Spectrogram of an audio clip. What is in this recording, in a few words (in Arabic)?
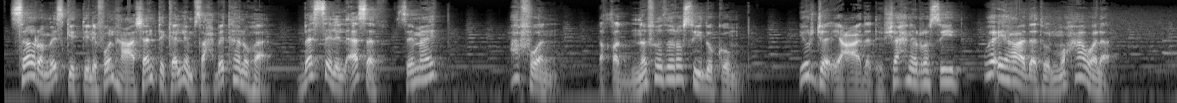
اعلان; اتصالات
